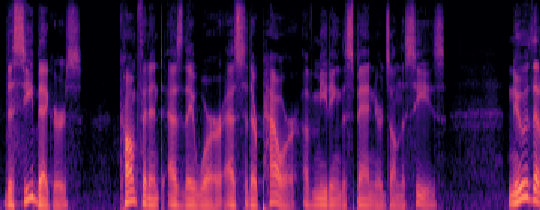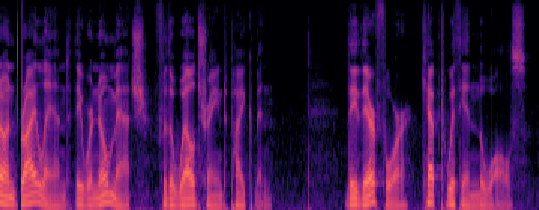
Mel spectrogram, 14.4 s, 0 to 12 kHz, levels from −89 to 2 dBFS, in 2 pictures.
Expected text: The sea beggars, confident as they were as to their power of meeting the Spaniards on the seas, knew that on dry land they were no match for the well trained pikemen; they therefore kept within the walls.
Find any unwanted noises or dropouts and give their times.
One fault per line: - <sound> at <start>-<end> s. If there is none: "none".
- dropout at 7.4-7.5 s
